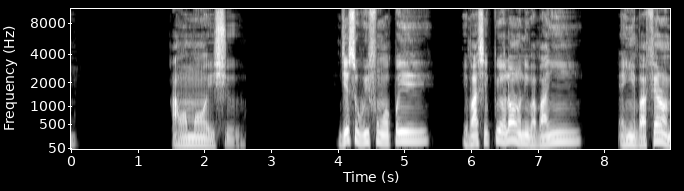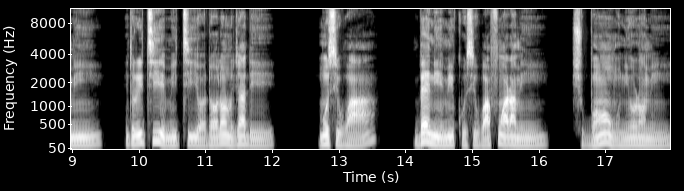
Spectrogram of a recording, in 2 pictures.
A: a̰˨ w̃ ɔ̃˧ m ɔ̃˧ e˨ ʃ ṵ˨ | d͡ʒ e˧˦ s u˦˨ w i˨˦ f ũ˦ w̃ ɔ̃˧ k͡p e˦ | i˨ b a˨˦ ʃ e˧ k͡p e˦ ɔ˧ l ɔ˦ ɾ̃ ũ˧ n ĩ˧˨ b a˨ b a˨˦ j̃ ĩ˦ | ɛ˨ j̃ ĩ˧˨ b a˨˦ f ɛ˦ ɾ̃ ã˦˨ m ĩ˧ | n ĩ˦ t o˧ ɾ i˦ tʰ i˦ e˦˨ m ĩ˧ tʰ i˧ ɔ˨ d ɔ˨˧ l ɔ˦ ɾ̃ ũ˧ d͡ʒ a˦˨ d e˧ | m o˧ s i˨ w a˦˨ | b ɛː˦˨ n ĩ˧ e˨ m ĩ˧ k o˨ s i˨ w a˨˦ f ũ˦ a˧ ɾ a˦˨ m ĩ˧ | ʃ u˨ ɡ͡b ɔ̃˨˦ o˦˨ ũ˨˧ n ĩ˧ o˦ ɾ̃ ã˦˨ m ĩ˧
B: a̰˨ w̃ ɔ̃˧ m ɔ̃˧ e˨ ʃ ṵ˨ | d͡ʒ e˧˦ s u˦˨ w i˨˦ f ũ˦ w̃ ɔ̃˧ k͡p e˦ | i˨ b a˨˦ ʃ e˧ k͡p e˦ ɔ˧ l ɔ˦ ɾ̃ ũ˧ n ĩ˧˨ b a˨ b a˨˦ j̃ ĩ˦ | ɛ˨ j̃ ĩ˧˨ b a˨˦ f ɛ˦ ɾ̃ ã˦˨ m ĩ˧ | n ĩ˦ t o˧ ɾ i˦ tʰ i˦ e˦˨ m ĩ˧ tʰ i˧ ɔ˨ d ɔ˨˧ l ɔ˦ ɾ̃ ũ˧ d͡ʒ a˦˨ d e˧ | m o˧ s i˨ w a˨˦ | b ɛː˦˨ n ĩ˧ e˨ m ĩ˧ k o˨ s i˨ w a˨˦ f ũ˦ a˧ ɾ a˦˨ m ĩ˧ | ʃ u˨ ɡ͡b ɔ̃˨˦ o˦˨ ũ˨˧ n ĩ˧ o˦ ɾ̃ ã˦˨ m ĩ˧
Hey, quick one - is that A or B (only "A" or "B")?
B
